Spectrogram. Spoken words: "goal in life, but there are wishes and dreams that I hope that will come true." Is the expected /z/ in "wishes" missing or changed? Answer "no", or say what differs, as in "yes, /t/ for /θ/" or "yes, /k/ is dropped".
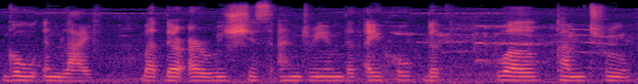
yes, /s/ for /z/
